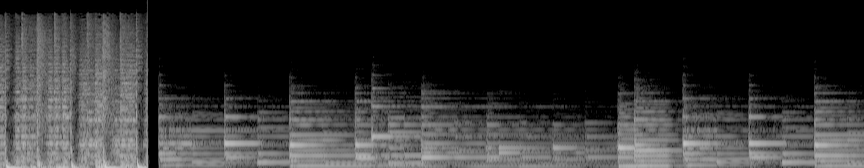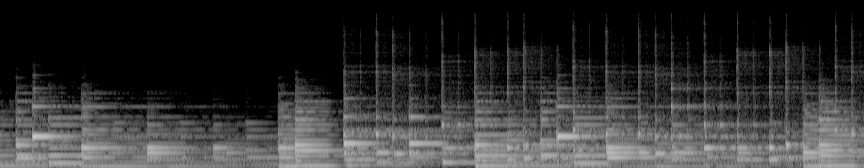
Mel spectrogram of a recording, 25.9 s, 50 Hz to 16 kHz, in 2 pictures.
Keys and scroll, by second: 9.4 ctrl+z, 10.3 [, 10.5-11.3 [, 14.2 [.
